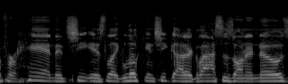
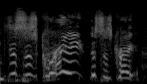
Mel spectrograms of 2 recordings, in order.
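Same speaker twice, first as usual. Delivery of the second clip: much higher, gleeful repeat; giddy delight. Retold or imitated. Riding through the car wash, giddy. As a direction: squeal with joy at the car wash.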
